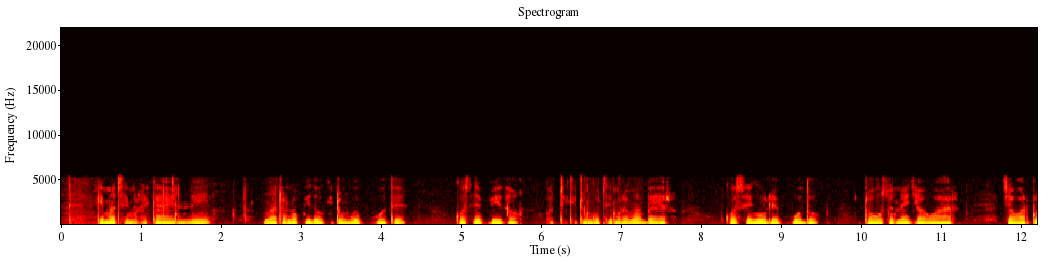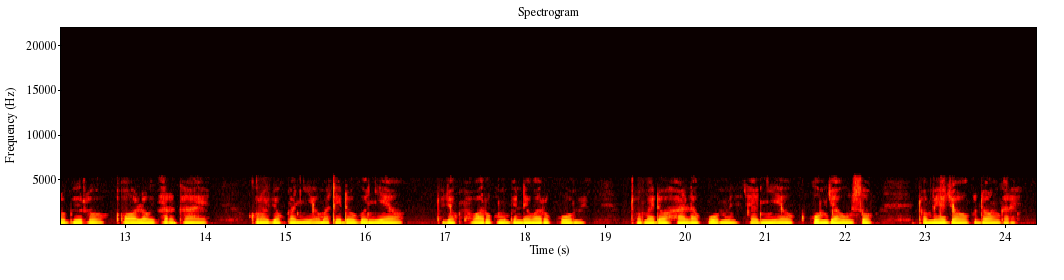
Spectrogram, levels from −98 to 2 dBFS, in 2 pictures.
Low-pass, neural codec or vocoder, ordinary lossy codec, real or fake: 5.4 kHz; none; none; real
